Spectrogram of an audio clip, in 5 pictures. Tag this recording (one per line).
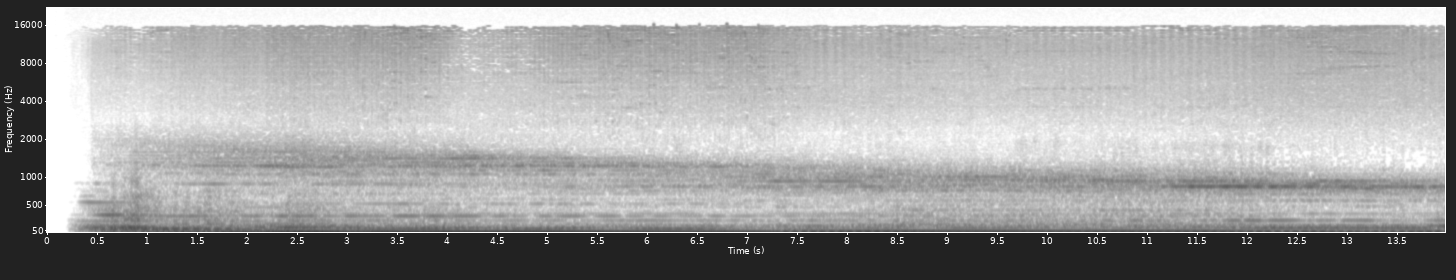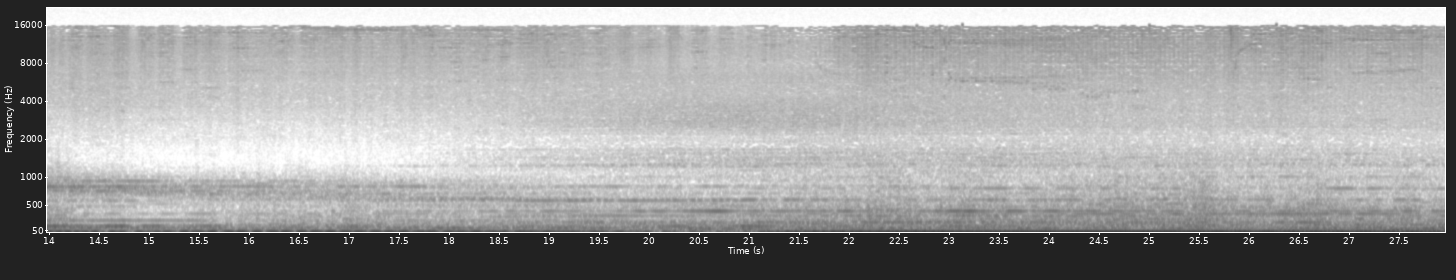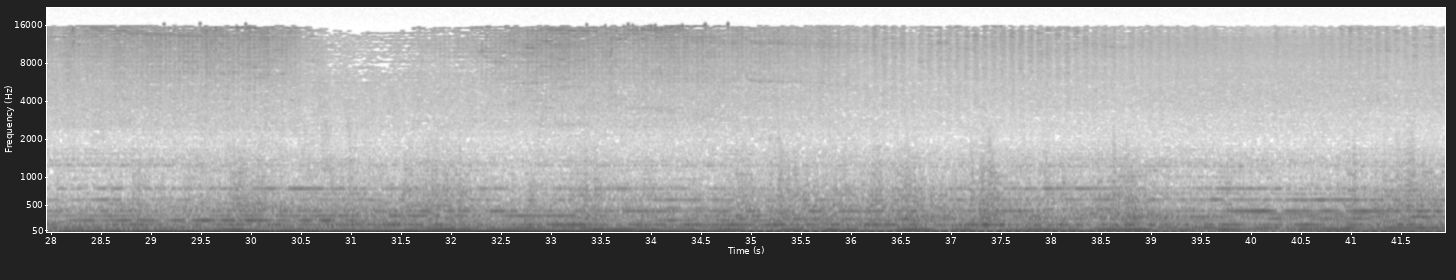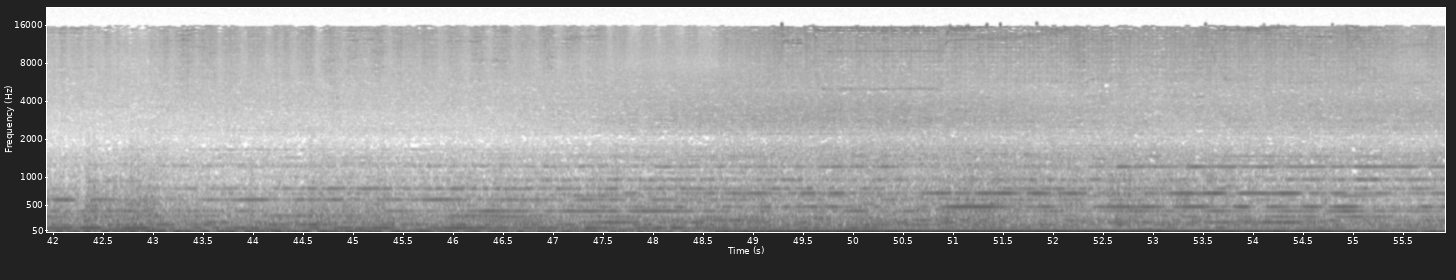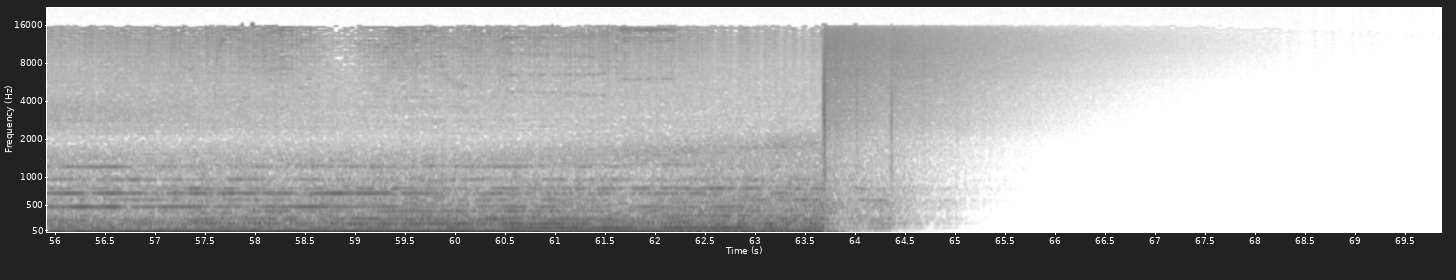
Ghost
Suspense
Thriller
Drone
zombies
Horror
thrill
paranormal
zombie
scared
Scary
